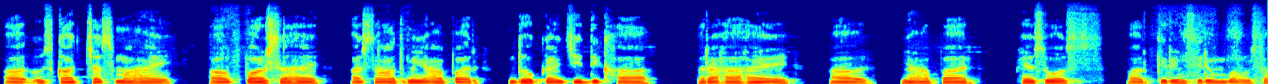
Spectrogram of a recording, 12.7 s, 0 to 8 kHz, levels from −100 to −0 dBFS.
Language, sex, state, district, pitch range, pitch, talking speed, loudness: Hindi, male, Chhattisgarh, Balrampur, 120-130 Hz, 125 Hz, 130 wpm, -18 LUFS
